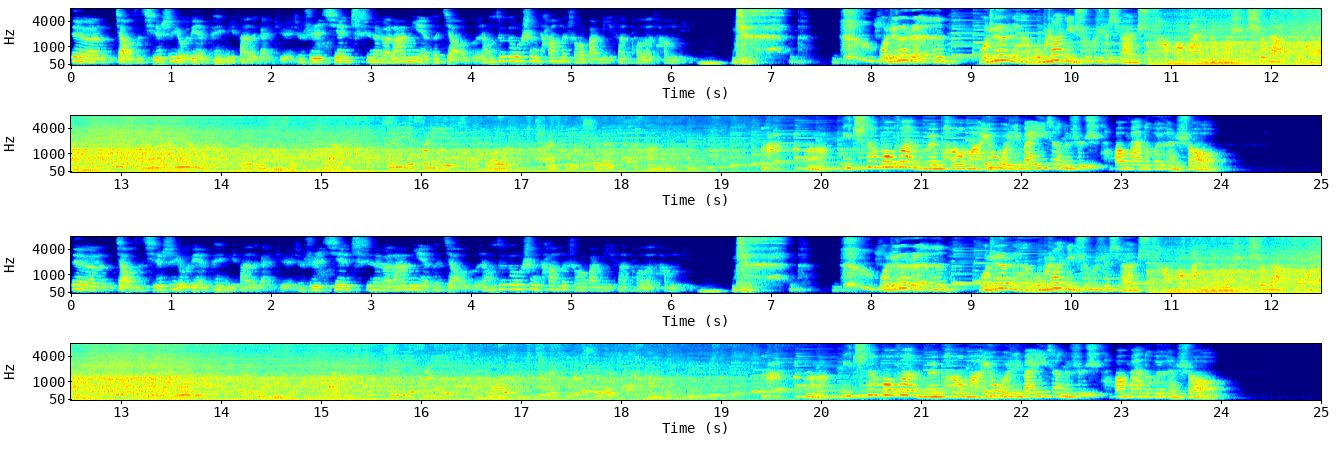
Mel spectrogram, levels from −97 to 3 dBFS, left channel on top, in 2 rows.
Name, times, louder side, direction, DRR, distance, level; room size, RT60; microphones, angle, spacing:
voice 1, 0.0-6.2 7.6-7.7 8.0-8.4 12.0-12.2 13.2-15.3 15.6-17.0 17.2-18.6 19.4-19.7 22.4-22.8, left 3 dB, 55° left, 0.4 m, -33 dB
voice 2, 6.3-7.1 7.7-8.8 9.1-12.8 14.3-14.7 16.1-16.2 19.5-24.0, left 1 dB, 35° left, 1.0 m, -27 dB
sound 1, 8.7-22.1, right 1 dB, 80° left, 2.2 m, -38 dB
Ocean, 10.7-19.6, equal, 5° left, 1.3 m, -28 dB
5.2 x 2.9 x 2.4 m
head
